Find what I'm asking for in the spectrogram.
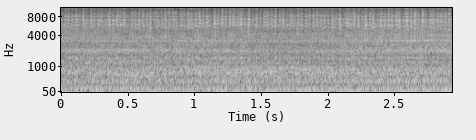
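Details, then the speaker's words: Mercedes-Benz CLA W117 losing coolant with a TopUp Coolant warning: at idle a loud, harsh whirring bearing rumble from the front of the engine, suspected to be the water pump, which is dripping coolant. "เดี๋วออกมาตเหมือนปั๊มน้ำเลยครับดังอยู่ตรงเดังน่ากลัวมากเนี่ยดังหน้าเครื่องเสียงหอลูกปืนเลย"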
